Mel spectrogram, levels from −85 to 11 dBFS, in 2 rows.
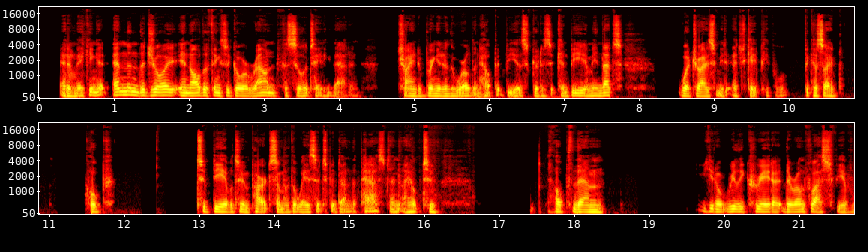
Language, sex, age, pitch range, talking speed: English, male, 50-69, 105-120 Hz, 210 wpm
